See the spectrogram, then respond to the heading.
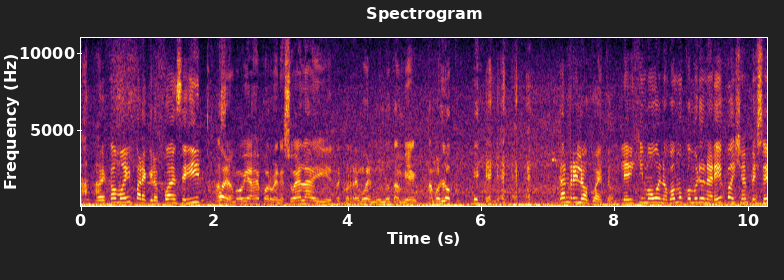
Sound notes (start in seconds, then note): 5.8 laughs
